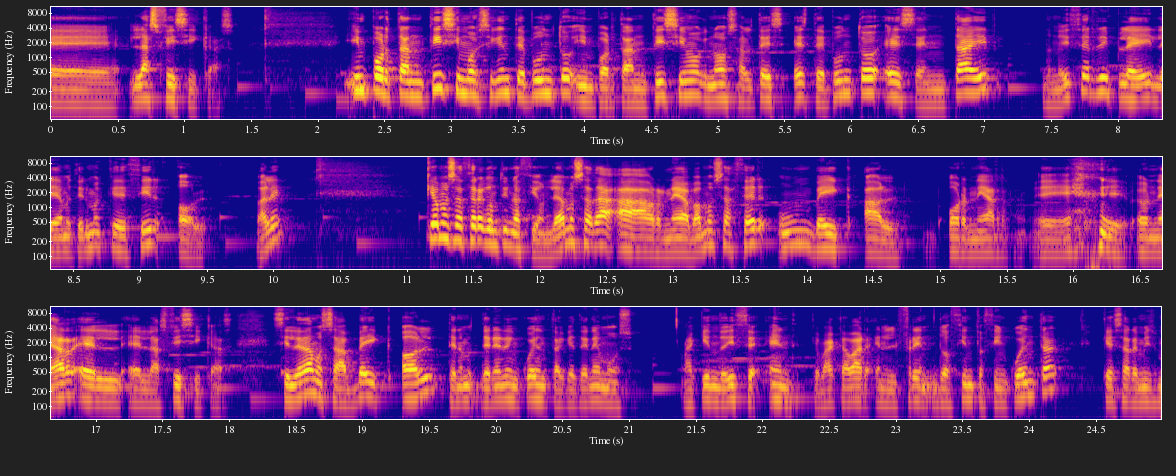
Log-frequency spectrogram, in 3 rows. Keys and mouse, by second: 7.8-9.5 drag.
